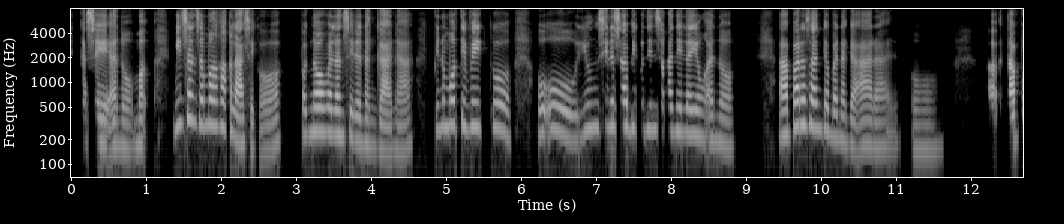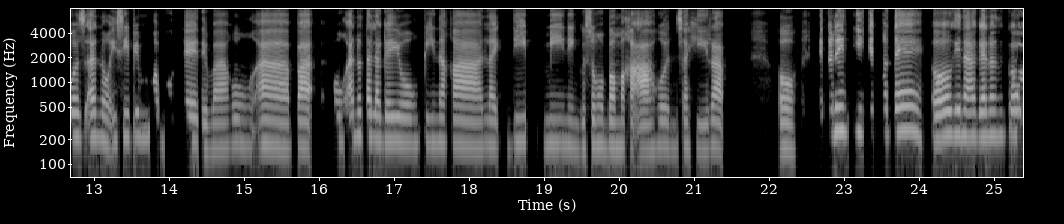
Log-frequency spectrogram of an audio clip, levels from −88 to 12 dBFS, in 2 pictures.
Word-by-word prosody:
Kasi 190 -1 +6
ano 165 -2 -3
ma 180 - +2 0.4
minsan 335 +4 +5
sa 315 - +3
mga 295 -2 +2
kaklase 185 -9 +3
ko, 155 +5 -8 0.3
'pag 225 - -5
nawawalan 245 -2 +3
sila 205 -4 +1
ng 175 -2 -3
gana, 150 0 -1 0.3
minomotivate 290 -1 +1
ko. 275 -4 -3 0.4
Oo, 240 -3 -5
'yong 270 +5 -9
sinasabi 290 0 +4
ko - - -10
din 265 0 -5
sa 260 - +2
kanila 250 -1 -1
'yong 225 -2 -1
ano, 180 -4 -6 0.6
"Ah, 225 - +6
para 295 +3 +5
sa'n 285 -3 +3
ka 260 - -2
ba - - -1
nag-aaral?" 170 - -4 0.2
Oh, 155 0 -19 0.7
ah, - - -2
tapos 210 +2 +3
ano, 205 -3 +1
isipin 215 +2 0
mong 220 - -16
mabuti, 200 0 -2
'di 155 - -5
ba, 160 0 -3
kung 175 -1 -13
ah, 170 -2 +2
pa 170 -1 +5 0.3
kung 195 0 -10
ano 215 +2 -7
talaga 195 -2 -1
yung 180 -1 -4
pinaka, 175 -3 +1
like 170 -2 -3
deep 185 +3 -5 0.2
meaning. 175 -1 -4
Gusto 165 +1 -1
mo 175 - -7
bang 165 0 0
makaahon 160 0 +1
sa 165 - +3
hirap? 160 0 -2 0.7
"O, 160 -2 -1 0.3
Eto 200 - -1
na 255 +1 +7
'yong 245 - -14
ticket 235 -1 +2
mo 245 - -1
'te." 245 -2 +3 0.2
Oo 215 +3 +3
ginaganon 220 0 +2
ko, 225 - -3
195 Hz, 155 wpm, -23 LUFS, 170-245 Hz, 0.7 s, na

